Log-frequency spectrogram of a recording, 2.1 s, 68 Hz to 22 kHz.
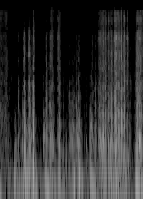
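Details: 2010 Lincoln Town Car door armrest: irregular soft creaks and rubbing squeaks with each press, inner trim piece rubbing the pad without cushioning; cheap, poorly designed armrest.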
